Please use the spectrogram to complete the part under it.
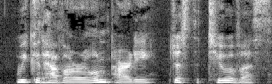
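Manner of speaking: husky suggestive tone. Reading Bruce's line aloud to Elizabeth in the car: husky voice. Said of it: "he suggested in a husky voice".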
